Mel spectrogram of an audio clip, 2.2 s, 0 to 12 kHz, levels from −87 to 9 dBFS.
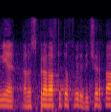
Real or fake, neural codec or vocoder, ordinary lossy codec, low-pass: fake; codec, 16 kHz, 1.1 kbps, Voila-Tokenizer; MP3, 64 kbps; 7.2 kHz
